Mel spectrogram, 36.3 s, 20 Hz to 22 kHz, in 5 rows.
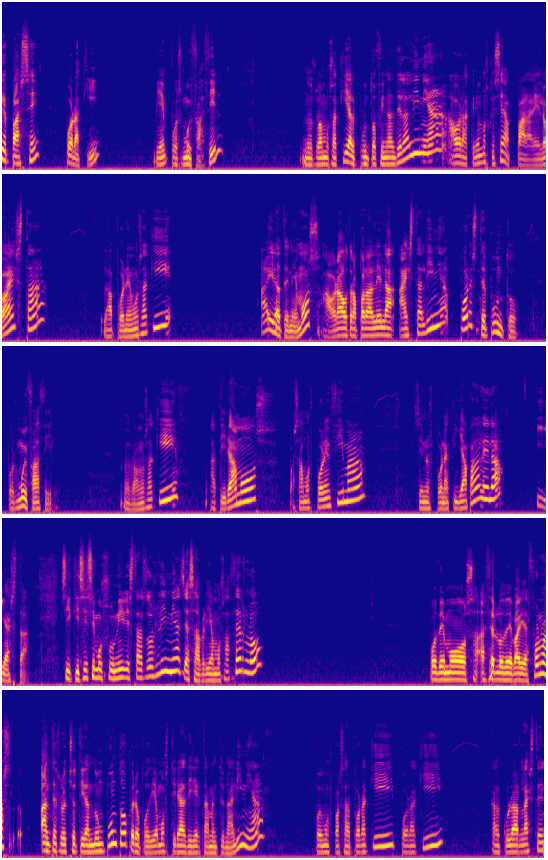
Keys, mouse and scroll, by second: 3.2 click, 5.5 click, 10.1 click, 11.2 click, 15.2 click, 17.0 click, 21.1 click, 22.0 click, 24.7 scroll down 2, 25.2 shift+middle click, 25.9-26.5 shift+scroll up 3, 31.4 click.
